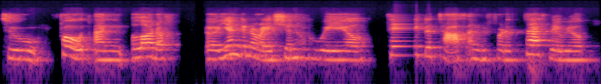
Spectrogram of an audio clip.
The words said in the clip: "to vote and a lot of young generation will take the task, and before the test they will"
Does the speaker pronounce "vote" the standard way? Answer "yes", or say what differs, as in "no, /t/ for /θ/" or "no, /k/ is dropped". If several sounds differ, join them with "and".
no, /f/ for /v/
